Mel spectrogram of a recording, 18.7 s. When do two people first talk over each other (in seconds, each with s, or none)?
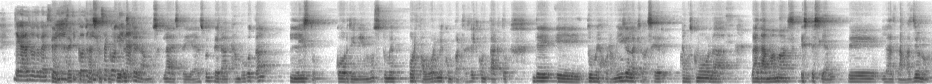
1.0 s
